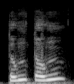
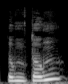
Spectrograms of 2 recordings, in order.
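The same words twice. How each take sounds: First: Said in the usual way. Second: Level "tung", then rising "túng"; "tung túng" with two different tones; tone dissimilation. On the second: Shown as a demonstration. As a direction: keep "tung" unmarked and level before "túng" rises. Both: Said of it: "còn xảy ra chỉ ở thanh điệu".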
